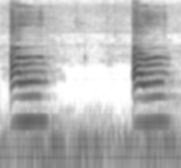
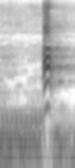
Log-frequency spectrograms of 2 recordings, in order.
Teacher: Lam ketika disukun bunyinya al, ada sedikit terlepasnya suara ketika sudah disukun. Al. Beda kalau hamzah tadi ketika disukun a sudah berhenti. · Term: bainiyah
